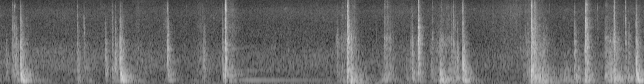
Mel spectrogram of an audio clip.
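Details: Tailgate window motor, heard between door and handling clunks. A steady low motor hum runs about a second and a half; the tailgate window motor works.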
